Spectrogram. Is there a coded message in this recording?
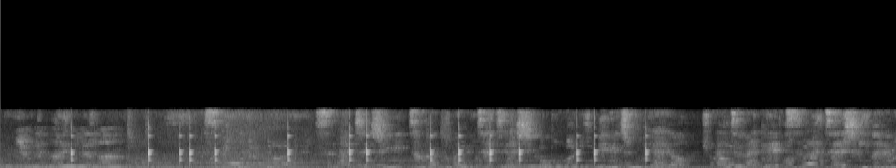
No, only irregular taps on glass, with the noise inside a bus.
